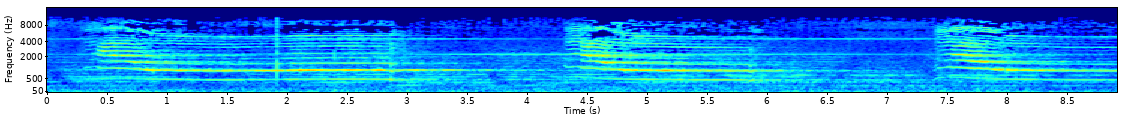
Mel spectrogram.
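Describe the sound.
A cat meows on a roof, giving three long, wailing meows spaced a few seconds apart. Each cry is strongly tonal and slides downward in pitch as it draws out.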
